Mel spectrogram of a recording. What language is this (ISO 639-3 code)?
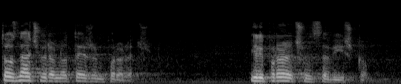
hrv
